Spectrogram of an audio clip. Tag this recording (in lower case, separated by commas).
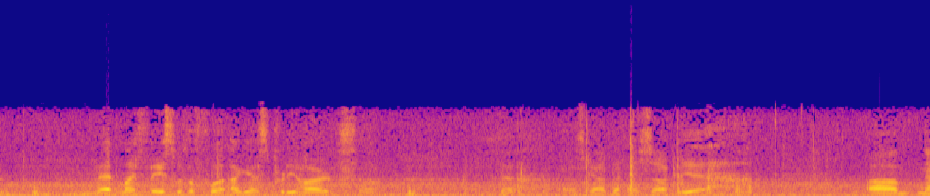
speech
